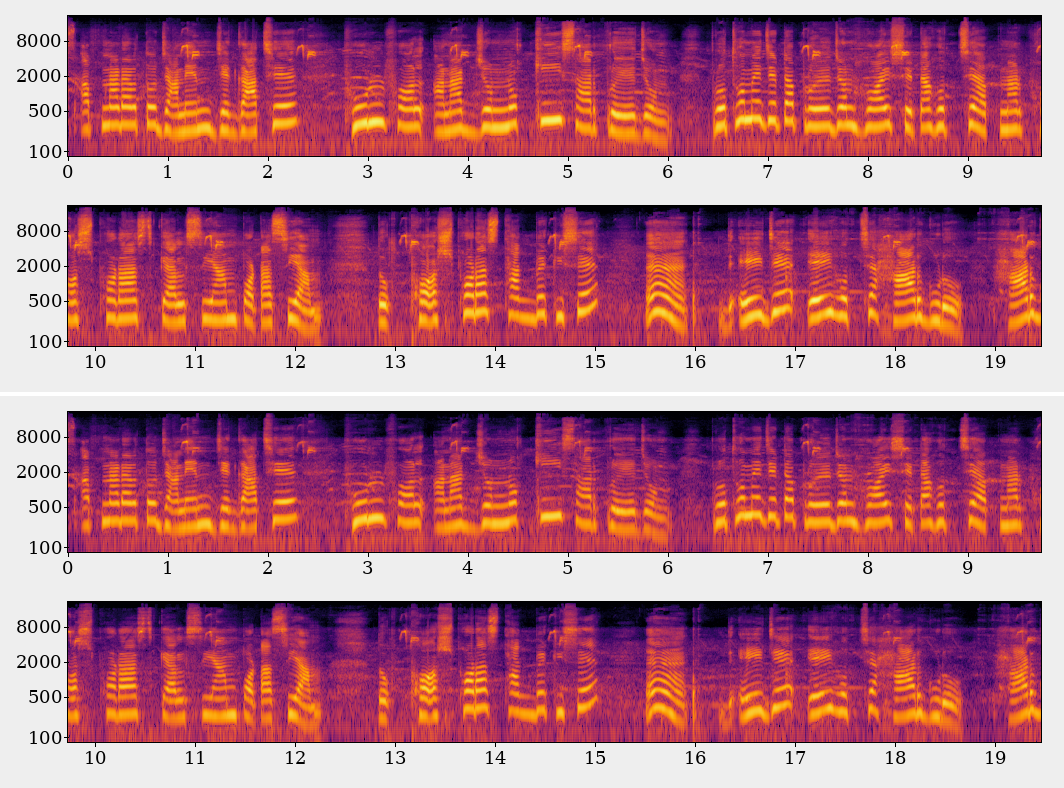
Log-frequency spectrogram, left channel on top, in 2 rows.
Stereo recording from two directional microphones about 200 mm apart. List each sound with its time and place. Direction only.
0.1 s speech: 40° left (ahead or behind)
